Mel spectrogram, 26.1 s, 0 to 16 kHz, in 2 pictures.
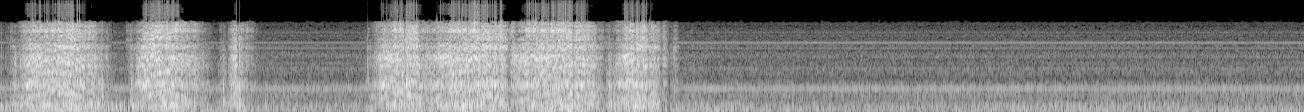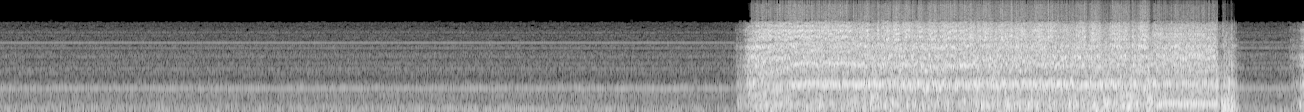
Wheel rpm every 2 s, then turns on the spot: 80, 30, 90, 30, 0, 0, 0, 0, 0, 0, 100, 220, 130.
none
